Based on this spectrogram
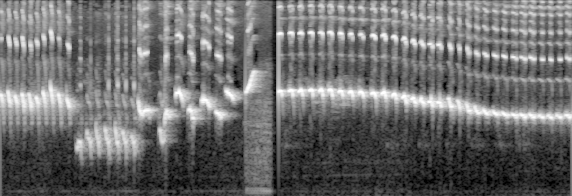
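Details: Song of a white-rumped shama used to draw replies from other shamas: a fast trill, lower warbling notes, scattered chirps and a sharp click, then a long even trill slowly falling in pitch.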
